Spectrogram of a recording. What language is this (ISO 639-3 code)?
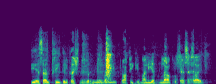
urd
